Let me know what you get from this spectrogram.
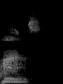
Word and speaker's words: Hans: Like, oh, Hans. The nurse, all right. Like, how do you spell it? H-A-N-S.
